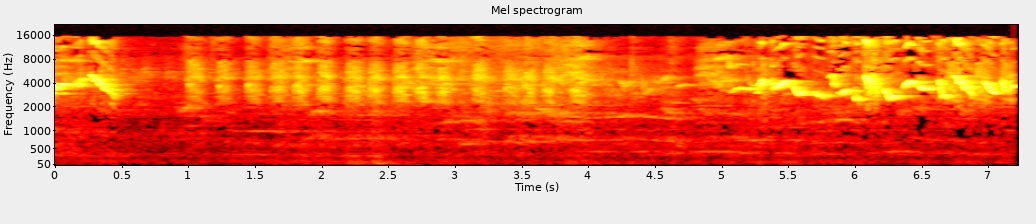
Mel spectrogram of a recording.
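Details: A male Lemon-bellied White-eye (Lombok form), used as a lure call to get a silent bird singing again, gives a fast run of thin, high chirps, about four a second, then a bright, twittering warble near the end.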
